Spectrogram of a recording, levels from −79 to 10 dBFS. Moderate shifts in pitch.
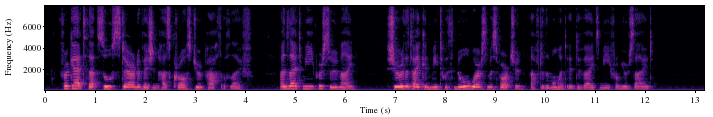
Yes: average, 4.7 semitones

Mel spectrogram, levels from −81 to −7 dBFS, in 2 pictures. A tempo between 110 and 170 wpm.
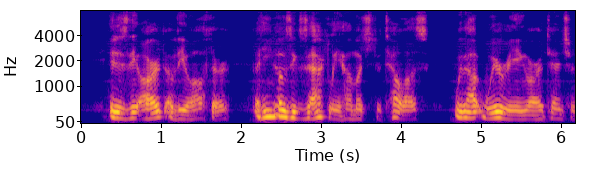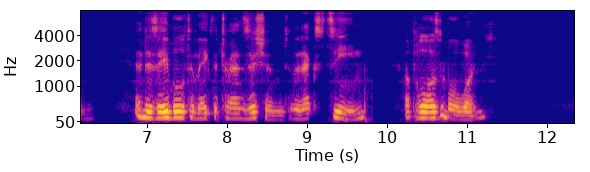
Yes: average, 165 wpm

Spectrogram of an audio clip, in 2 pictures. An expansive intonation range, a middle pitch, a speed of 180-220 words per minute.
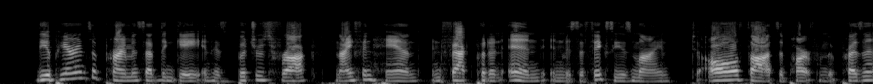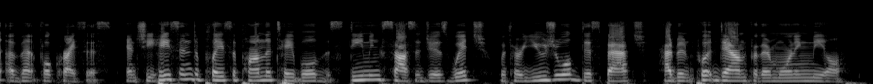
No: average, 3.9 semitones; medium, 170 Hz; average, 190 wpm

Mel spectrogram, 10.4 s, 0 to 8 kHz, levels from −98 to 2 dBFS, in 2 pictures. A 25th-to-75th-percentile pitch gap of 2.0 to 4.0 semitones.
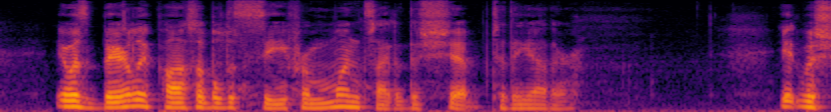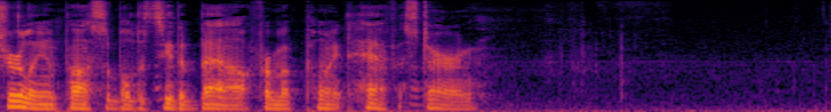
No: average, 4.6 semitones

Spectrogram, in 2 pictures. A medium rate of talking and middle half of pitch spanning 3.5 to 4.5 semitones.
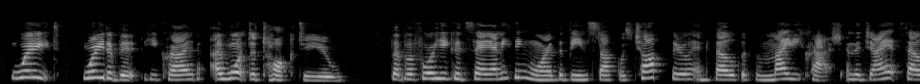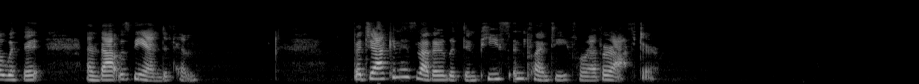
Yes: average, 185 wpm; average, 3.9 semitones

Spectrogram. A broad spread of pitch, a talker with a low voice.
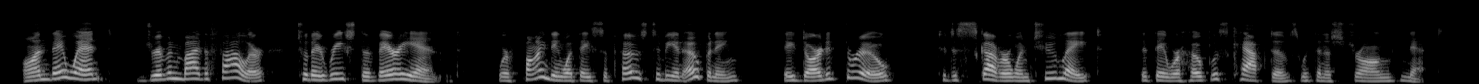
No: wide, 6.3 semitones; high, 190 Hz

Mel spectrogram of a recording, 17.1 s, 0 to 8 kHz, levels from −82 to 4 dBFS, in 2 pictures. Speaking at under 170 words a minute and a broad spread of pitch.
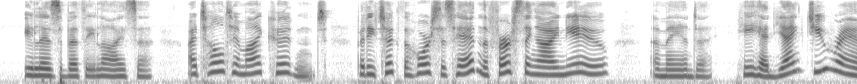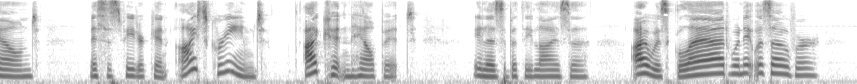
Yes: average, 145 wpm; wide, 6.1 semitones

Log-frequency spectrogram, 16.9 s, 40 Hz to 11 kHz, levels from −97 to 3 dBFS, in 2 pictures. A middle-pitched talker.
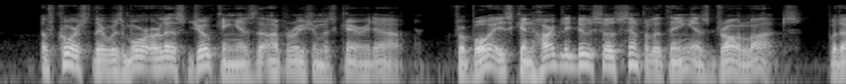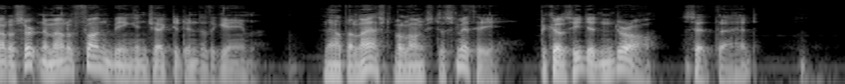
No: very low, 90 Hz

